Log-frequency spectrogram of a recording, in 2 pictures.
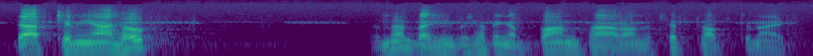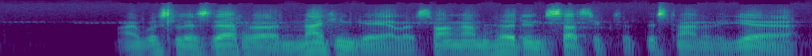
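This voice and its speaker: An actor playing a clever, commanding British gentleman detective, crisp and urgent, in a 1940s style radio play. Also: fairly low pitch, animated, fast. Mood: calm, confident. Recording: faintly noisy vintage radio recording.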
